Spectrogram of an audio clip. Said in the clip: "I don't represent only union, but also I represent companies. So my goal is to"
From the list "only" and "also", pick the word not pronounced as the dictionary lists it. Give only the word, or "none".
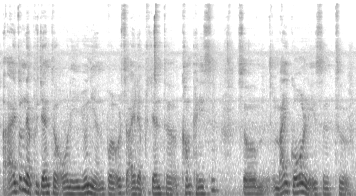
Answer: none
